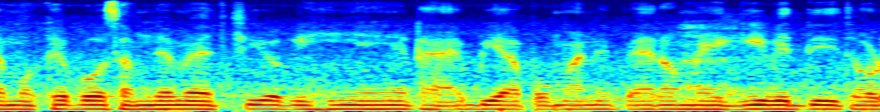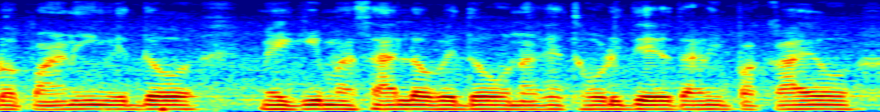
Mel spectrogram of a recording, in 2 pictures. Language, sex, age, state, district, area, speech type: Sindhi, male, 18-30, Madhya Pradesh, Katni, rural, spontaneous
